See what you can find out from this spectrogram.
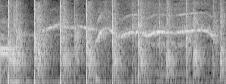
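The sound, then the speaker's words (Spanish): Scattered hand claps from a few people in a studio booth: many sharp, separate claps in an uneven rhythm, with a high, sustained whistle-like tone running over most of them. “Y en esta mañana bien especial, pues ya les quiero pedir un gran aplauso, por favor.”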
